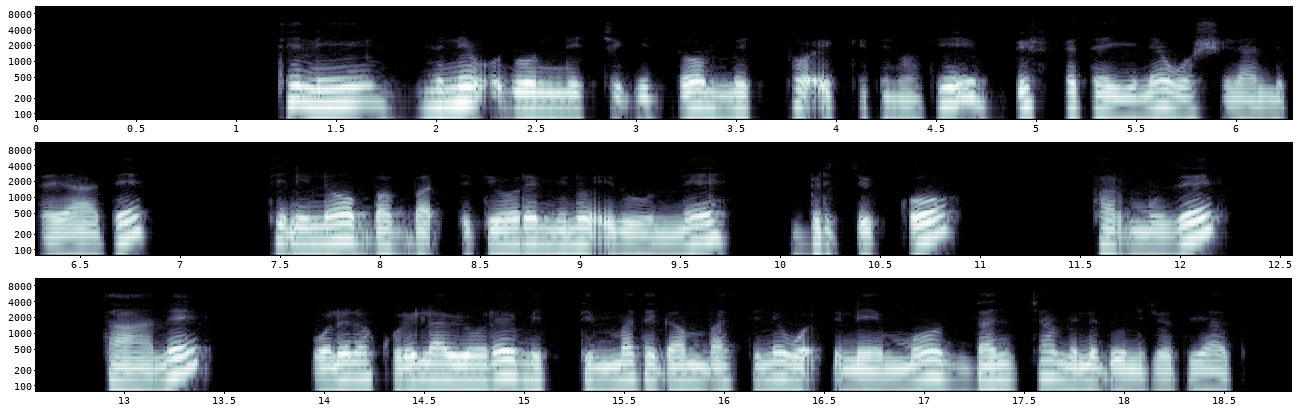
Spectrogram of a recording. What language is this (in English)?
Sidamo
